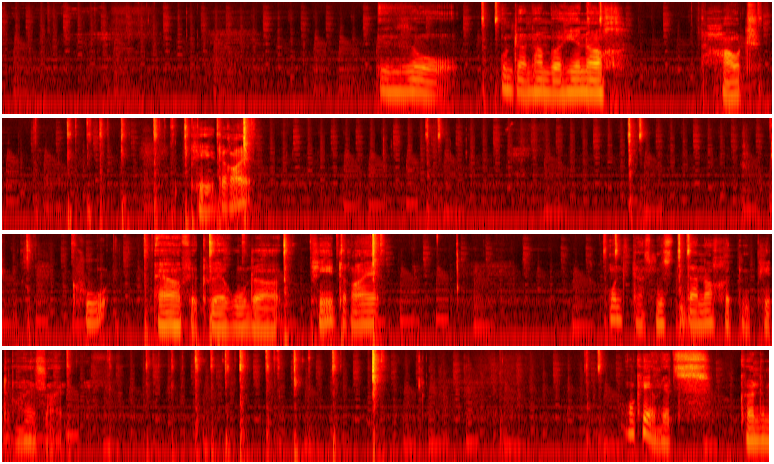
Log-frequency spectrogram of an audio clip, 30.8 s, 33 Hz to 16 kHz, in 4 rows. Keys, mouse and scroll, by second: 0.4-1.5 middle drag, 3.6 click, 4.4 click, 4.8 space, 5.3 click, 5.9 space, 7.6 F2, 8.1-10.4 typing, 12.0 space, 12.4 click, 14.0 space, 14.6 click, 15.7 F2, 16.5-18.8 typing, 19.1 Return, 20.3 click, 21.1 click, 21.4 space, 21.8 click, 22.2 space, 23.8 F2, 24.3-26.9 typing, 29.0 space.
